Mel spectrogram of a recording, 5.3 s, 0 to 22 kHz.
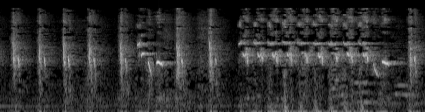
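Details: Ashy drongo singing from a hanging cage in the 'roll tembak speed rapat' style. A series of harsh, buzzy broadband notes comes about every 0.3 seconds, then a dense, rapid run of chattering notes with a few clear whistled slurs.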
